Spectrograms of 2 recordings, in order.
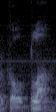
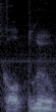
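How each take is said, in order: First: "Goldblum" said as Gold-blum, with a short uh; second pronunciation. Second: "Goldblum" said as Gold-bloom, with a long oo; first pronunciation. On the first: Quoting Jeff Goldblum's comic question, "Goldblum" as Gold-blum. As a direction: say "Goldblum" to rhyme with plum. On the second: Quoting Jeff Goldblum's comic question, "Goldblum" as Gold-bloom. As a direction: say "Goldblum" to rhyme with room. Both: Acted. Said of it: "Is my last name pronounced".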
